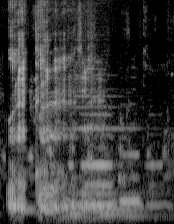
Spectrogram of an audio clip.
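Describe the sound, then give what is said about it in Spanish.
A pig grunts twice in quick succession, then lets out a longer, drawn-out oinking call that fades away. It is fairly loud, with no talking. “¿Hasta los cerdos? No, los cerdos no.”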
